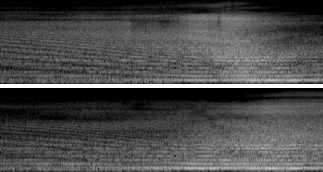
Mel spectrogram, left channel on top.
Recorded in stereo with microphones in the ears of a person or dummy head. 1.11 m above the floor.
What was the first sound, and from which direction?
A drone, 50° left (ahead or behind).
